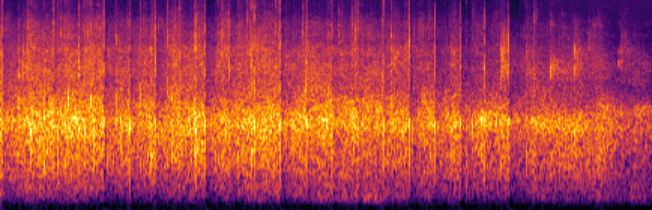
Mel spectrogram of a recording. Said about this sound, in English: Thank you so much for the wonderful welcome. And thank you all for clapping. That's always so heartwarming to hear. I appreciate it very much.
